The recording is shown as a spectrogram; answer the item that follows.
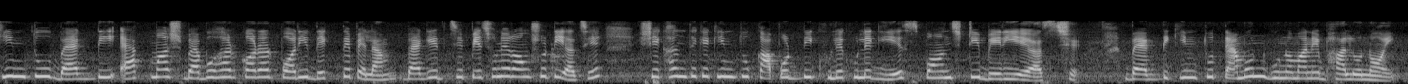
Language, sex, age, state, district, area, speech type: Bengali, female, 18-30, West Bengal, Purulia, urban, spontaneous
